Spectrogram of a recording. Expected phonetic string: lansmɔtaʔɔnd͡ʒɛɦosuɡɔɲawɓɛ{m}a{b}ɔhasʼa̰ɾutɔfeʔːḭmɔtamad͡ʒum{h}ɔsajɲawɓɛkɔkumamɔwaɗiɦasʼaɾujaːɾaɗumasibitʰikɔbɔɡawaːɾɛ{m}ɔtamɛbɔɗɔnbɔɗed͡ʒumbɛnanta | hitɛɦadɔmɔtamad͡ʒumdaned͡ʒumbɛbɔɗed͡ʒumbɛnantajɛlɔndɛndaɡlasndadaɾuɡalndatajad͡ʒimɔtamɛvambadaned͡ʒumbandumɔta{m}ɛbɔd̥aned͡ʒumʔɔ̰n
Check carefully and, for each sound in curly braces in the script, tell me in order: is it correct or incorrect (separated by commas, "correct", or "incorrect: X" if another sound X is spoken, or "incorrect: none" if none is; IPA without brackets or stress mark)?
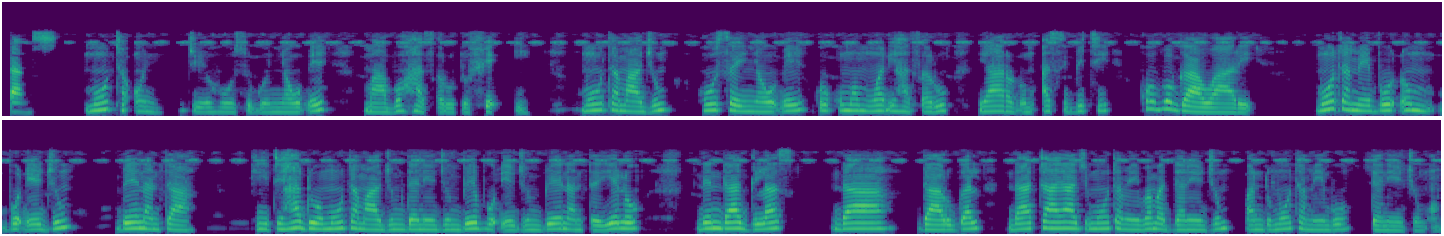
correct, correct, correct, correct, correct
